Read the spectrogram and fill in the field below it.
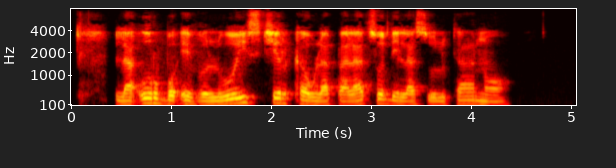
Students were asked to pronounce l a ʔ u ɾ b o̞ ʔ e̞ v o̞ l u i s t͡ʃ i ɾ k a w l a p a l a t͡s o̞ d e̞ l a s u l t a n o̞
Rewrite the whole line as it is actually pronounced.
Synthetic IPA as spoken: l a ʔ u ɾ b o̞ ʔ e̞ v o̞ l u i s t͡ʃ i ɾ k a w l a p a l a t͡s o̞ d e̞ l a s u l t a n o̞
